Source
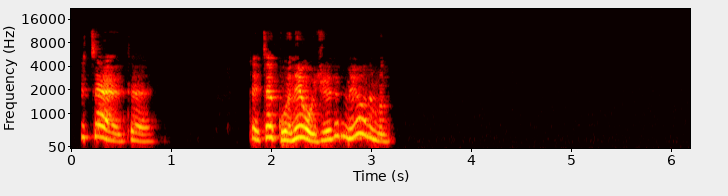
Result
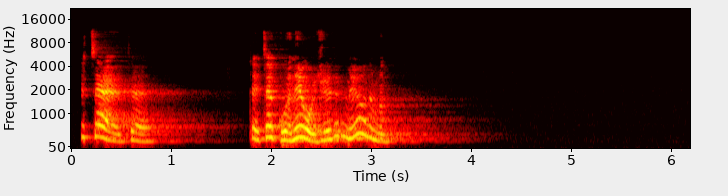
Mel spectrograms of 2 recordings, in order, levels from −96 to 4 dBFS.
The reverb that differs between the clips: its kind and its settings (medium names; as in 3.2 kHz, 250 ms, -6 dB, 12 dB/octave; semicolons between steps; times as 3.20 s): plate-style reverb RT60 1.6 s, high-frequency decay 0.55×, DRR 14 dB; trim +1 dB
